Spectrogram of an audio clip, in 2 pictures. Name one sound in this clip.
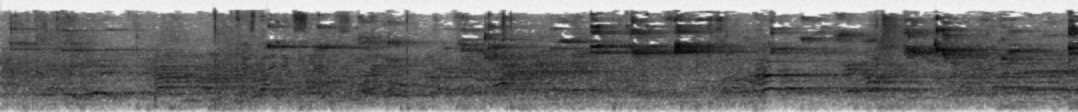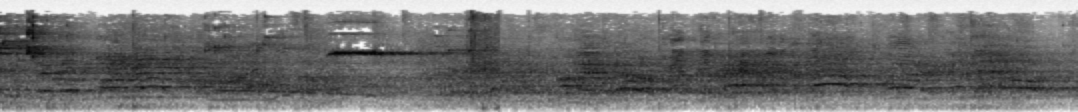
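Young players shout to each other across the echoing gym.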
